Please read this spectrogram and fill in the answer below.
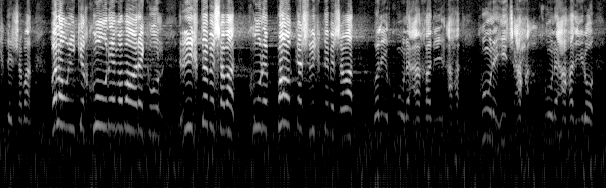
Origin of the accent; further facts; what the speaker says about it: Iran; مگر ما که مال ایرانیم، ما ایرانیم، ما در سایه نظام اسلامی داریم زندگی میکنیم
